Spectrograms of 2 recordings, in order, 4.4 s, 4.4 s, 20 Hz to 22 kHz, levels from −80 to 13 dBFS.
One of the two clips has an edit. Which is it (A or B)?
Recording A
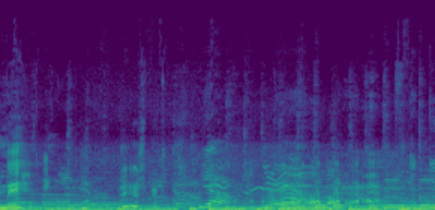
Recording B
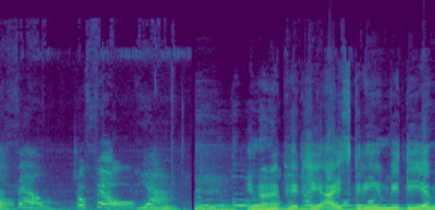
B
